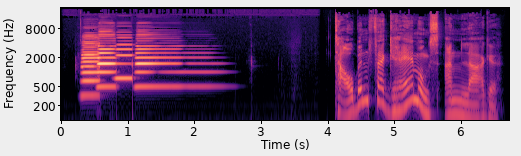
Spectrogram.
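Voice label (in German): "Taubenvergraemungsanlage", German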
